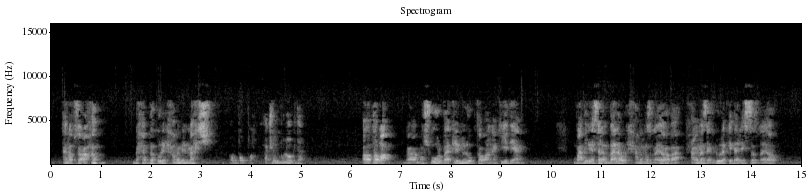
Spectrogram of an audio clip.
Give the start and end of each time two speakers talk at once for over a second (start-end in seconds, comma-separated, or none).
none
